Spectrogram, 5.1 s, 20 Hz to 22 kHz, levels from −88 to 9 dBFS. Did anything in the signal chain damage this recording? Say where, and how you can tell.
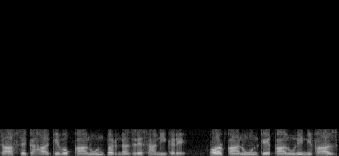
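Yes. The damage happens at the codec stage and lasts through the whole speech clip. It has the buzzy, gravelly roughness of the GSM full-rate codec, and the roughness is plainly audible. The band runs from about 300 Hz to 3.5 kHz, with nothing above 3.8 kHz. The codec rebuilds the voice from a vocal-tract model driven by coarse, regularly spaced pulses, which fits a 13 kbps stream.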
